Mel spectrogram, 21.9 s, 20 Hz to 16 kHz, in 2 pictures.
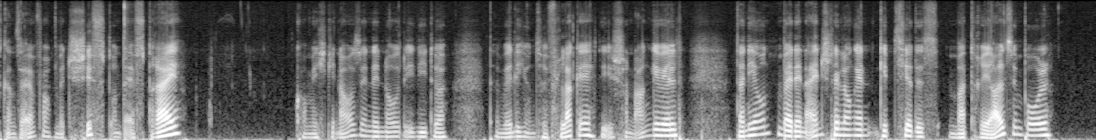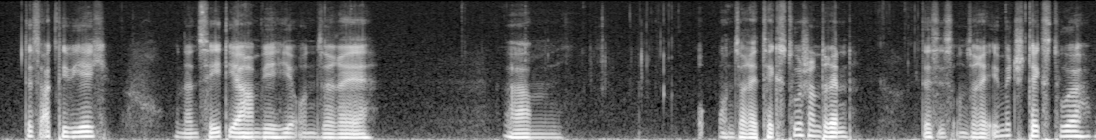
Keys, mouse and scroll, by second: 1.3 shift+F3, 3.8 n, 5.1-7.0 drag, 10.5-12.2 drag, 11.9-14.5 middle drag, 14.5-16.9 drag, 18.1-19.4 middle drag, 20.0 click.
